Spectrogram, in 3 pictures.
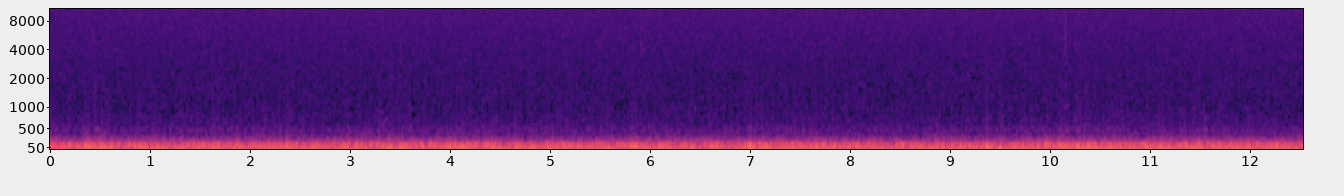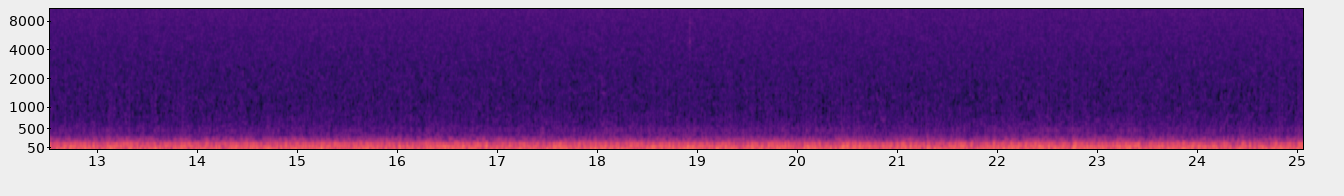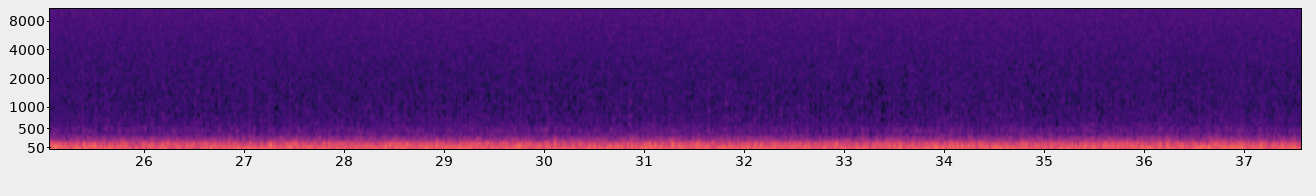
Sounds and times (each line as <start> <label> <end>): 0.0 low drone of a small peat-burning stove 37.5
